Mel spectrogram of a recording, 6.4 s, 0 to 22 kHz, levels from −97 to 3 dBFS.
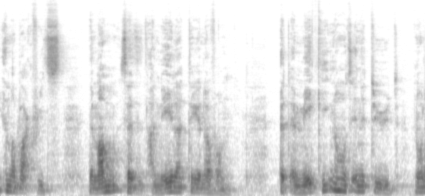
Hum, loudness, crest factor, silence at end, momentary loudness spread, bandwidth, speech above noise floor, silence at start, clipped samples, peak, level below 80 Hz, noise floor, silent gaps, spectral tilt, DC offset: none; -42 LUFS; 24 dB; 0 s; 11 LU; over 20 kHz; 25 dB; 0 s; under 0.1%; -18 dBFS; -66 dBFS; -66 dBFS; none; -6 dB/octave; under 0.1%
